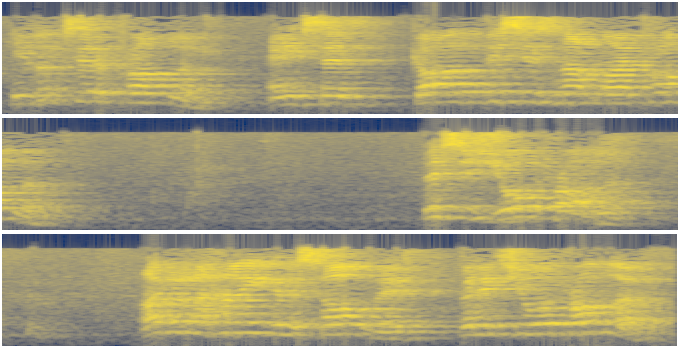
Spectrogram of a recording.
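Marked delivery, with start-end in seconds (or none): 2.1-10.1 raised, earnest plea to God, lightly voiced; a hint of the Indian pastor praying; imitating a pastor's prayer. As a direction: hand the problem over to God, pitched up. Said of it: "he's got a lovely way of praying".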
